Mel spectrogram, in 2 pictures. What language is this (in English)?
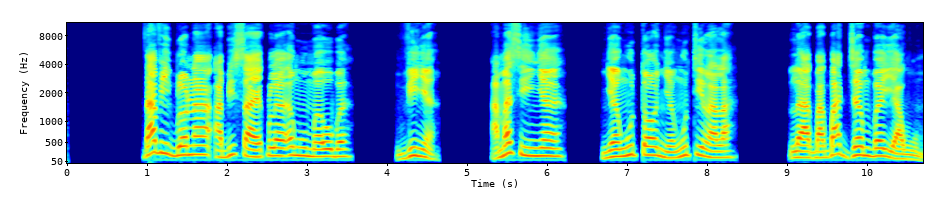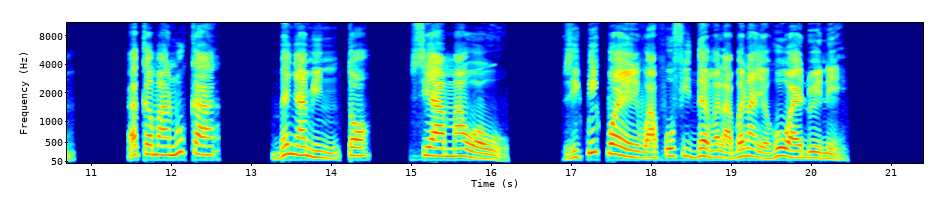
Ewe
